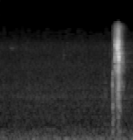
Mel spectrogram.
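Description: Quiet room tone with a low hum, broken about two seconds in by one short, sharp, hissy click.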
